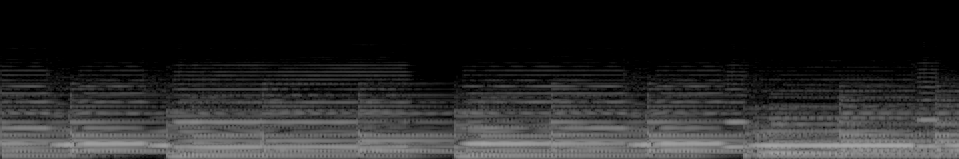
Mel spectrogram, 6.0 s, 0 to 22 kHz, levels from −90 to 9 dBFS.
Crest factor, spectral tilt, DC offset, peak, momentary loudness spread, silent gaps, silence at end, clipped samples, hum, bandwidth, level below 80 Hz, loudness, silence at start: 12 dB; -10.5 dB/octave; under 0.1%; -20 dBFS; 7 LU; none; 0 s; under 0.1%; none; 4.6 kHz; -50 dBFS; -33 LUFS; 0 s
